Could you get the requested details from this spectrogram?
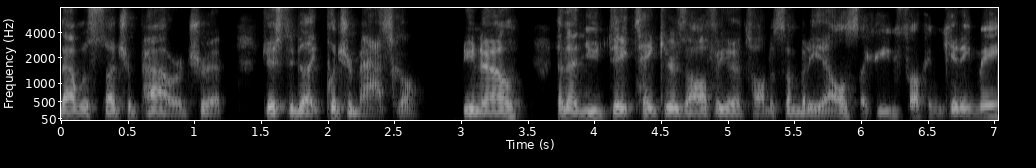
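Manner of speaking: ordinary talk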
